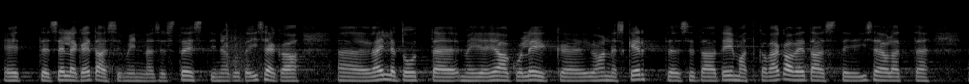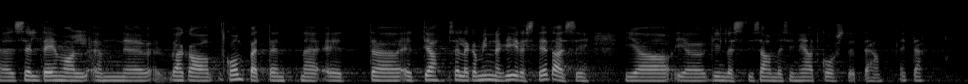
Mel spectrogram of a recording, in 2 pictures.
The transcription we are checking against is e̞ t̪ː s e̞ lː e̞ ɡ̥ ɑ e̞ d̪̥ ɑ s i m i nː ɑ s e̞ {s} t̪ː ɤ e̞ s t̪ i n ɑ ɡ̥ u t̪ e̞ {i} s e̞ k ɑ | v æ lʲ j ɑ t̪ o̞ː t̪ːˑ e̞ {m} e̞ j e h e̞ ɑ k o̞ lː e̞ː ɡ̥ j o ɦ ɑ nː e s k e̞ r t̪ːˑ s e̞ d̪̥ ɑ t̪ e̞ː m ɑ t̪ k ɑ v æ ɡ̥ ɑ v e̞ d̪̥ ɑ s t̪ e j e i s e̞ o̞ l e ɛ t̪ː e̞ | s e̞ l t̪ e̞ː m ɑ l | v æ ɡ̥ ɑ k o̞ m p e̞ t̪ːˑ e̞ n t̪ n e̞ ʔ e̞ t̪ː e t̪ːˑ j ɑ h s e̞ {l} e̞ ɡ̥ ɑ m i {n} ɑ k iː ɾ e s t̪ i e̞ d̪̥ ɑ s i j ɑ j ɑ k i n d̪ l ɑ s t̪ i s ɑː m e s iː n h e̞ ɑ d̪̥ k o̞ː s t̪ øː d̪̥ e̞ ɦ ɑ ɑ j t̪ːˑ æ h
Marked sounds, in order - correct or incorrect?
correct, correct, correct, incorrect: lː, incorrect: nː

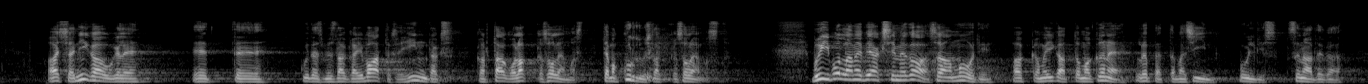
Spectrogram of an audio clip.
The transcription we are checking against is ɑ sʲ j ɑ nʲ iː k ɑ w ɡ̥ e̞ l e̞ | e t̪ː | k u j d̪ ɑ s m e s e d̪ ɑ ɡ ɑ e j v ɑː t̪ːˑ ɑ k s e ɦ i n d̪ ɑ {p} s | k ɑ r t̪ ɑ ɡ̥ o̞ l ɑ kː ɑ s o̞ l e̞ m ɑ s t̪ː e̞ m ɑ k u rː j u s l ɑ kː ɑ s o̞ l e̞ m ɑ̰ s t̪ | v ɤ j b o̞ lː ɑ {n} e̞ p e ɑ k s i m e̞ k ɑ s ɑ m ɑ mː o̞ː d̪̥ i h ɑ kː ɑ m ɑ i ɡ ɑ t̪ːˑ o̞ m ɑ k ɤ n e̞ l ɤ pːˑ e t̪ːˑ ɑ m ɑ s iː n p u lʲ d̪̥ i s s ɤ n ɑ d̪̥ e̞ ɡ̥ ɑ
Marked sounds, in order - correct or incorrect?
incorrect: k, incorrect: m

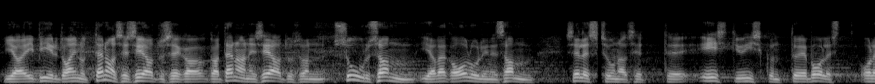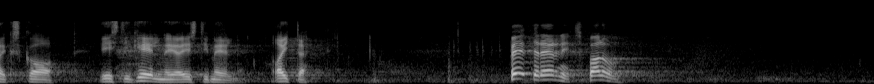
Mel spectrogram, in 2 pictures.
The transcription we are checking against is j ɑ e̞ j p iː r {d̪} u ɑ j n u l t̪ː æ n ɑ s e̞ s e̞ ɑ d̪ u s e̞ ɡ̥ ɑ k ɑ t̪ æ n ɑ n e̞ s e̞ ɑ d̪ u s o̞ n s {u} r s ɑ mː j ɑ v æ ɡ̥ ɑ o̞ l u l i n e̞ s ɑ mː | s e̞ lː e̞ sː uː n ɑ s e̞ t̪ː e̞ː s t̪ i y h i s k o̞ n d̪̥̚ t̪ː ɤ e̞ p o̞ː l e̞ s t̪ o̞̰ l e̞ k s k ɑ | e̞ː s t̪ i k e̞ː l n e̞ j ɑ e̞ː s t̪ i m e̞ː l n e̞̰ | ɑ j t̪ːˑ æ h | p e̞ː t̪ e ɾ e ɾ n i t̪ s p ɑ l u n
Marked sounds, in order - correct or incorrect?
correct, incorrect: uː

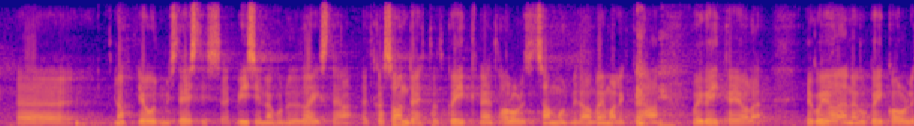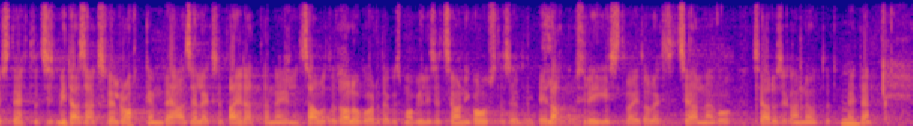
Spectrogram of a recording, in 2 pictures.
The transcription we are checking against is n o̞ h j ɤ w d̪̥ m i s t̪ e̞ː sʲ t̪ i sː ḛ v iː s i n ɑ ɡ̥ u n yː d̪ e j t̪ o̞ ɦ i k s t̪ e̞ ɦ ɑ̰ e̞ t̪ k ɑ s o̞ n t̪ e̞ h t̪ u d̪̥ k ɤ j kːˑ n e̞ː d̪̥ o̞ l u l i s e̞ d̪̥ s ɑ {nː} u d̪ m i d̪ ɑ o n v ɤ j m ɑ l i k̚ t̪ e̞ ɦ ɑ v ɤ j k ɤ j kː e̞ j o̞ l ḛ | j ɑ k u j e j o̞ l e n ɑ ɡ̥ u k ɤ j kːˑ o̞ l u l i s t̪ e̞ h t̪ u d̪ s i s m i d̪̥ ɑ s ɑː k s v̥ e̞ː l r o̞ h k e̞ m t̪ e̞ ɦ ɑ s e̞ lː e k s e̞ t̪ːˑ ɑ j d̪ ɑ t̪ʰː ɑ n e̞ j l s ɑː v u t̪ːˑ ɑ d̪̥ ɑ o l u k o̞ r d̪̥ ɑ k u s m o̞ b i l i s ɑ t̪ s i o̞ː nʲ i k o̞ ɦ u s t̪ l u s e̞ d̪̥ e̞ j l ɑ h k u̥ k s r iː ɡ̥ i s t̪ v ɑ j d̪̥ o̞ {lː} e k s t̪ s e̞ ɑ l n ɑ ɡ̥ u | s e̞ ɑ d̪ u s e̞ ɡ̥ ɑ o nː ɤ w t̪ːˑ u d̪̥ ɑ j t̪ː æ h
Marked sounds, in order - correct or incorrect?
incorrect: mː, incorrect: l

